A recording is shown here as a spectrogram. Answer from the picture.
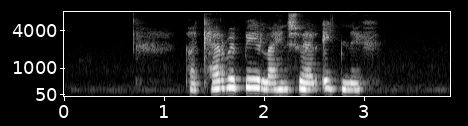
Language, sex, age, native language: Icelandic, female, 40-49, Icelandic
